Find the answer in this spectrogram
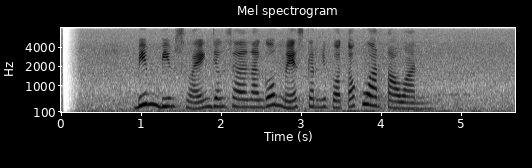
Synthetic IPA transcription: bɪmbimslaɪŋd͡ʒɨŋsalanaɡomɛskərdipɔt̪ɔkuwart̪awan

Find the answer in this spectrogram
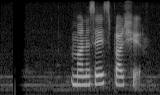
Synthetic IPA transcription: manəseːspaɾʃə̰

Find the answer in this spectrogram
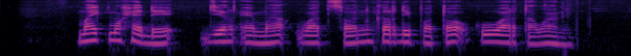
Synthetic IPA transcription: maik̚mɔhɛdɛ | d͡ʒɨŋɛmawat̪̚sɔnkɨrdipɔt̪ɔkuwart̪awan

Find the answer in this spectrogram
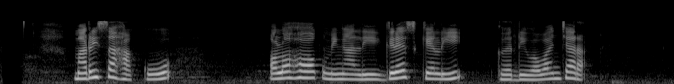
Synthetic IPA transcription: maɾisaɦaku | ɔlɔɦɔk̚niŋaliɡɾɛskɛli | kɨrdiwawaɲt͡ʃaɾa

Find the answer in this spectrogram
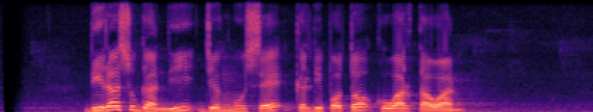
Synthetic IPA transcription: diɾasuɡandid͡ʒɨŋmusɛʔkɨrdipɔt̪ɔkuwart̪awan

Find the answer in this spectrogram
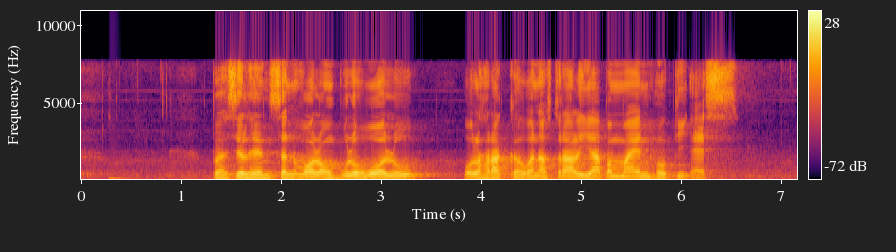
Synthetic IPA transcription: b̥a̤sɪlɦɛnsənwɔlɔŋp̬ulʊhwɔlu | olahɾaɡ̥ä̤wanaust̪ɾaliapəmaɪnɦɔkiʔɛs

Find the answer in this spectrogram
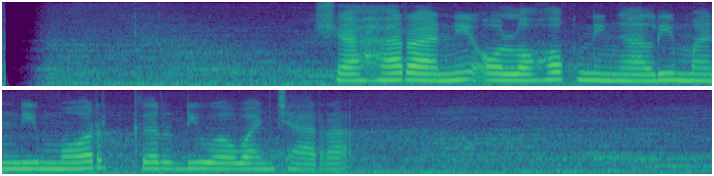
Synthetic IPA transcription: ʃaɦaɾaniʔɔlɔɦɔk̚niŋalimandimɔrkɨrdiwawaɲt͡ʃaɾa̰

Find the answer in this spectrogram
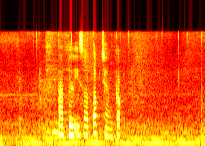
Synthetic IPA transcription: t̪ab̥ɪ̤lisɔt̪ɔp̚d̥ʒ̥ä̤ŋkəp̚

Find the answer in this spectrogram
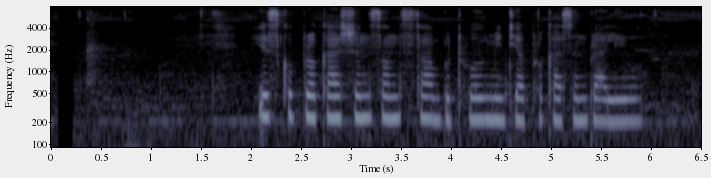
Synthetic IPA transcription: eskoprʌkasʌnsʌnst̪ʰabʱuʈbʌlmiɖijaprʌkasʌnpraliɦo

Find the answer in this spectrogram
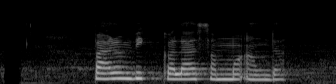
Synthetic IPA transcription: paɾʌmbikːʌlasʌmːʌʔaw̃d̪a

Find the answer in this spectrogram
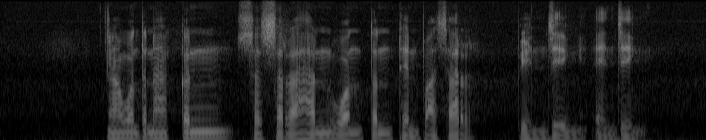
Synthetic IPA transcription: ŋawɔnt̪ənakənsəsəɾaɦanwɔnt̪ənd̪̥ɛ̤npasar | b̥e̤ɲd͡ʒɪŋeɲd͡ʒɪŋ

